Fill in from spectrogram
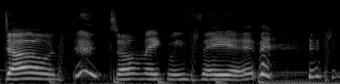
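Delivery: pleading through laughter, slow; laughing plea. Real, not acted. Chat pushes her to say the word, she pleads through real laughter. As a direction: beg them off while cracking up.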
